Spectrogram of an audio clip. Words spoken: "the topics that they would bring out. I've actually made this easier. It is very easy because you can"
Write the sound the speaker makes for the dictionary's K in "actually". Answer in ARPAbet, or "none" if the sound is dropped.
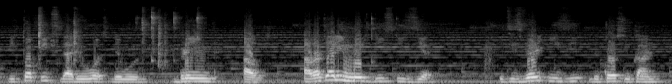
none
